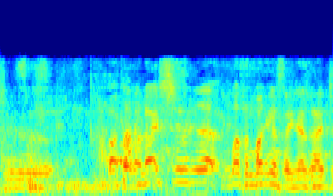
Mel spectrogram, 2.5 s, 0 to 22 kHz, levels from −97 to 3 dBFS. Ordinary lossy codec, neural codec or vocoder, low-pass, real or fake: Opus, 32 kbps; codec, 24 kHz, 3 kbps, HILCodec; 7.2 kHz; fake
